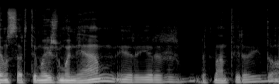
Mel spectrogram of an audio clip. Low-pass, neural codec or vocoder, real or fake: 14.4 kHz; vocoder, 44.1 kHz, 128 mel bands every 512 samples, BigVGAN v2; fake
